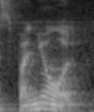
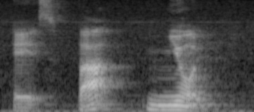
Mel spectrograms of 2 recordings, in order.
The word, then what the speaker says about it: español: Español, it ends with L, consonant. Español.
